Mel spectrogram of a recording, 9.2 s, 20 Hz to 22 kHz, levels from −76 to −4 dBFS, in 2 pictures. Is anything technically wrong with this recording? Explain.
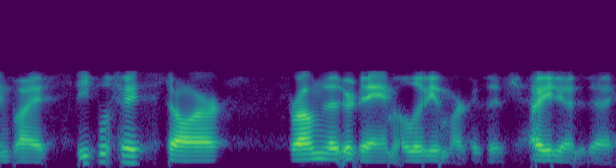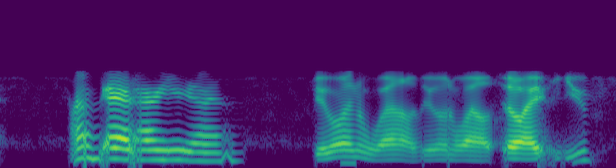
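Yes. Throughout the clip, the speech has been through a Codec 2 vocoder, and the damage is heavy. Only pitch, voicing, energy and a spectral outline survive. The decoder rebuilds the voice from sine waves inside a 300 Hz to 3.6 kHz band, with nothing above 3.8 kHz, which fits the 1.3 kbit/s mode. The result sounds robotic and buzzy. Simple band-limiting or a waveform codec would sound only muffled or smeared; here the original waveform itself is gone.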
